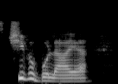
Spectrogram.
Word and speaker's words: Kivebulaya: And for any Luganda speakers out there, um, his name is often pronounced in Luganda as Chivabulaya, um, although Swahili and other um, East African language speakers tend to, tend to give it a hard K.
